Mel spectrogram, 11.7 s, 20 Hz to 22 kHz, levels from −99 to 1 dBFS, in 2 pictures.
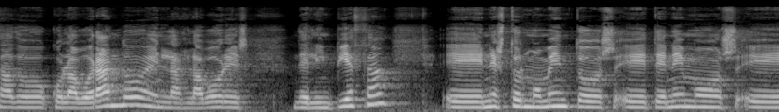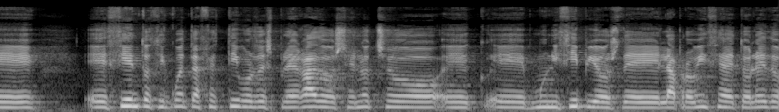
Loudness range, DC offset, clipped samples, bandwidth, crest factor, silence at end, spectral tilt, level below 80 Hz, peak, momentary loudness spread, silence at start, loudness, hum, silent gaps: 2 LU; under 0.1%; under 0.1%; 17 kHz; 20 dB; 0 s; -4 dB/octave; -60 dBFS; -6 dBFS; 8 LU; 0 s; -26 LUFS; none; none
